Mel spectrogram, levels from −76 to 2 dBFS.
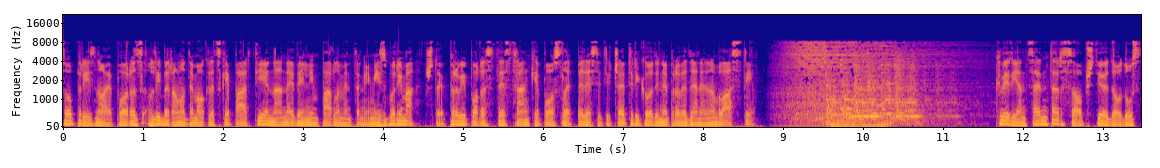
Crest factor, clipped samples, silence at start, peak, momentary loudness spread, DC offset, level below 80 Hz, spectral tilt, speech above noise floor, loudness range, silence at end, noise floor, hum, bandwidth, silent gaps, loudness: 12 dB; under 0.1%; 0 s; 0 dBFS; 6 LU; under 0.1%; -26 dBFS; -4.5 dB/octave; 23 dB; 1 LU; 0 s; -35 dBFS; none; 8.8 kHz; none; -13 LUFS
